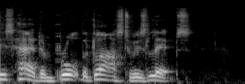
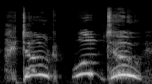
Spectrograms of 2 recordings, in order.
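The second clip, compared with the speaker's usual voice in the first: high, strained pleading that breaks into a shout; old man shouting in terror; terrified begging; 13 semitones higher than usual. Acted. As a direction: beg like a frightened child. Poisoned old wizard begging.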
